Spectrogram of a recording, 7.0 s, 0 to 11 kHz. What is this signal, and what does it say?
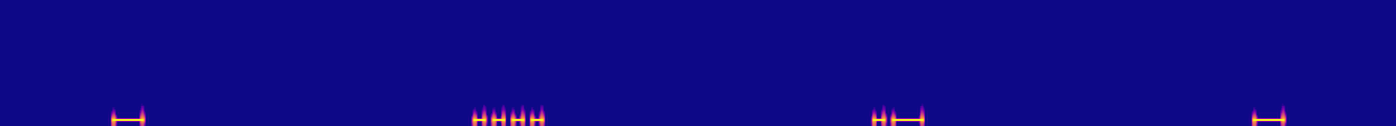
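Morse code, heard as a keyed tone, about 25 wpm, spaced as for 5 wpm, 550 Hz. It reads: THAT
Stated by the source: CW story-telling practice, Short Story 1 sent at 5 wpm, by VK4JE, Queensland, Australia.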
